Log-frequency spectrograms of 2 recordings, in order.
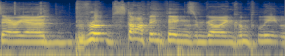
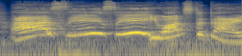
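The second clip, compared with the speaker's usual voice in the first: very high, slow, mocking, jeering tone; 13 semitones higher, 3 dB louder than usual. Narrating a fight, the speaker voices a foe jeering at his friends. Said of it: "jeers at his friends".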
